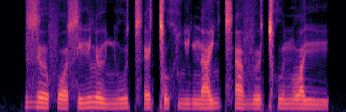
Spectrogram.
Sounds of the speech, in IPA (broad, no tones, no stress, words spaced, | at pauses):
zə fɔsi løʎu t͡sʼɛǀuxʎəʎnaʎ t͡sʼavø ǀʰunlˠi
